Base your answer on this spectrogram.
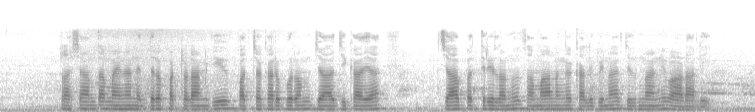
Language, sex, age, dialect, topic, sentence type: Telugu, male, 56-60, Central/Coastal, agriculture, statement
